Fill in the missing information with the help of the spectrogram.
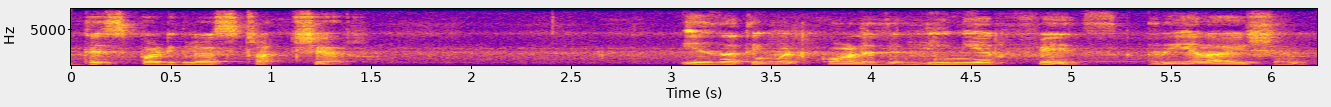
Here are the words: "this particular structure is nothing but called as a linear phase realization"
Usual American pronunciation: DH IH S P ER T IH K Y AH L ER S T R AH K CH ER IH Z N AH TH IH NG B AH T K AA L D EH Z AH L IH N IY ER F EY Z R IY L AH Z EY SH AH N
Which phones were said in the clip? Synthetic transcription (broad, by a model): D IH S P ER T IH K Y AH L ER S T R AH K CH ER IH Z N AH T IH NG B AH T K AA L EH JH AH L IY N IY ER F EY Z R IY L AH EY SH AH N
